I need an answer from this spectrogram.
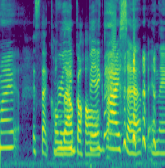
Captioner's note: laughing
